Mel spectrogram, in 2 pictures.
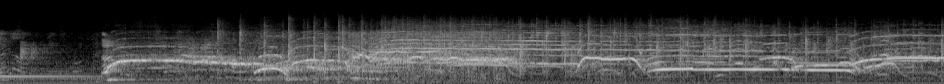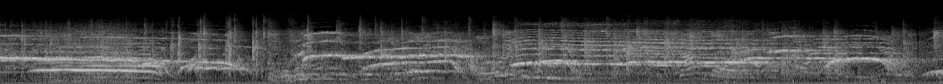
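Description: Electronic instruments play loud, sliding and wavering tones.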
